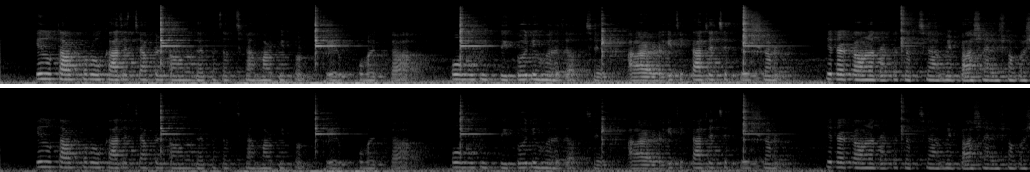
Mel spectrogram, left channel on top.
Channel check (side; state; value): right; quieter; 9.7 dB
